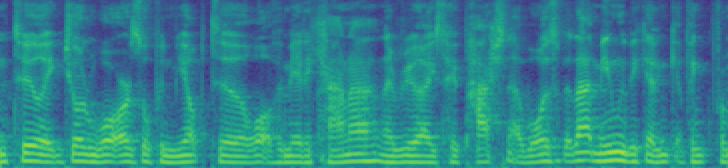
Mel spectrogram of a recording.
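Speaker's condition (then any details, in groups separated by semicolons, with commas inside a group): No condition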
